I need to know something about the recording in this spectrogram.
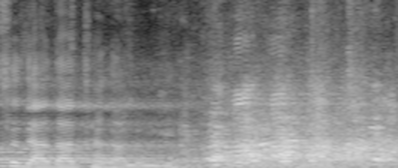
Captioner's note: everyone bursts out laughing!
